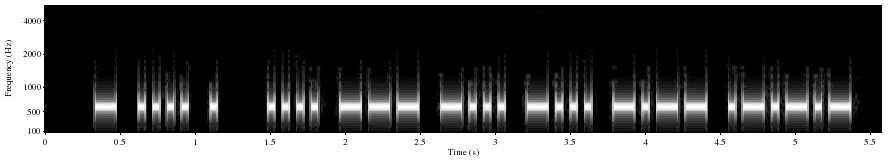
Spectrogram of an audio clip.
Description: Morse code, heard as a keyed tone, about 25 wpm, 600 Hz. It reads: THE HOBBY.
